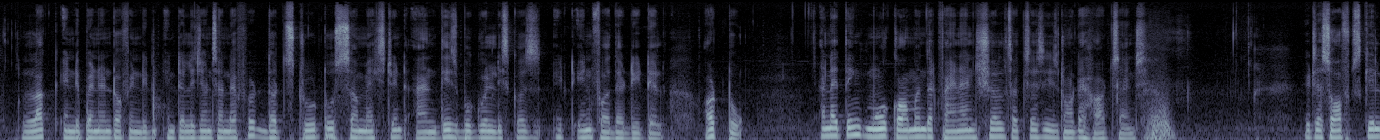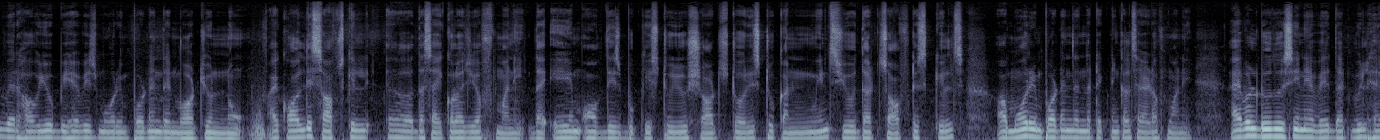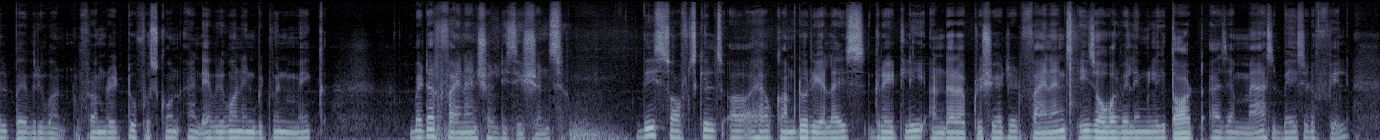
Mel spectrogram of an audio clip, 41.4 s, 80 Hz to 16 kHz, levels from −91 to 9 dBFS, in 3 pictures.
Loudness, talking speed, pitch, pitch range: -29 LUFS, 185 wpm, 120 Hz, 115-130 Hz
